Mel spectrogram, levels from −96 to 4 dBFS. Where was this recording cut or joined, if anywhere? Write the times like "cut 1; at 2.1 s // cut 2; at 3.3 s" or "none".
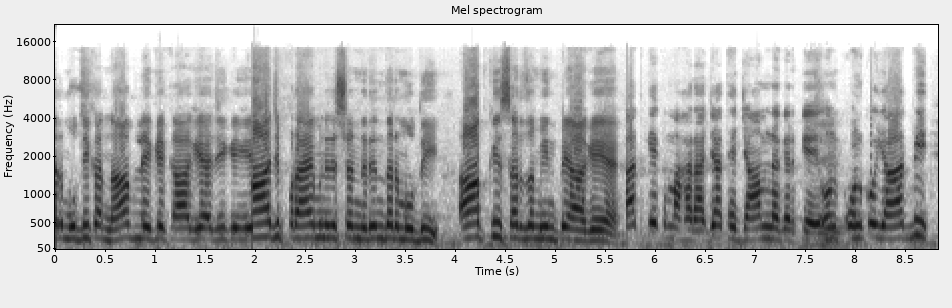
cut 1; at 2.0 s // cut 2; at 5.7 s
